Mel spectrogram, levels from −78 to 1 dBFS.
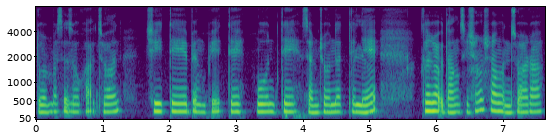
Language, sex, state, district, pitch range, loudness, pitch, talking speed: Mizo, female, Mizoram, Aizawl, 200-220 Hz, -17 LUFS, 205 Hz, 175 wpm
